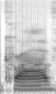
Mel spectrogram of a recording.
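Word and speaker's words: קרב: So here we have the krab like krav. Modern Hebrew would be krav. They'll pronounce it as krav, krab, krab, krav, krav, krab, krav, krav, krav, right? Like krav maga.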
